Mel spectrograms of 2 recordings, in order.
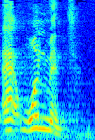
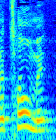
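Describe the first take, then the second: First: It is split as at, one, ment. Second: It is said as a-tone-ment. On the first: "we're going to pronounce it at-one-ment" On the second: "that is a way you can pronounce it"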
